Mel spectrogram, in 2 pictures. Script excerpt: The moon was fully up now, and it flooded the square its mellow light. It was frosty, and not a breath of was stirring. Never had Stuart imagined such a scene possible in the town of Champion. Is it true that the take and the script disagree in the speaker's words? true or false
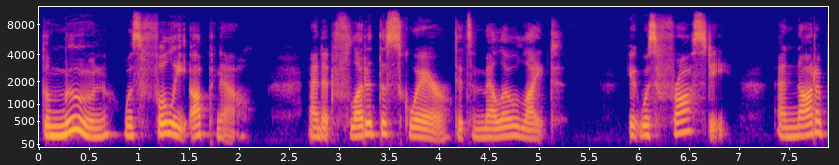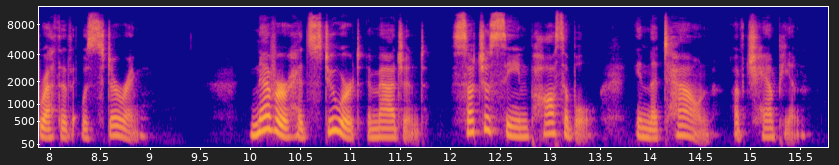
false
